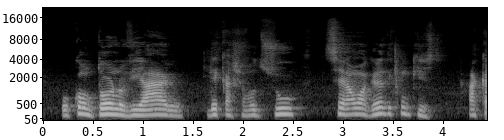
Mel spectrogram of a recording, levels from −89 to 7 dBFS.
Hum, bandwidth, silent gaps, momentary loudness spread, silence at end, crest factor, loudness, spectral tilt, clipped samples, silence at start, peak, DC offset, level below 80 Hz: none; 12.5 kHz; none; 15 LU; 0 s; 20 dB; -27 LUFS; -7.5 dB/octave; under 0.1%; 0.2 s; -8 dBFS; under 0.1%; -72 dBFS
